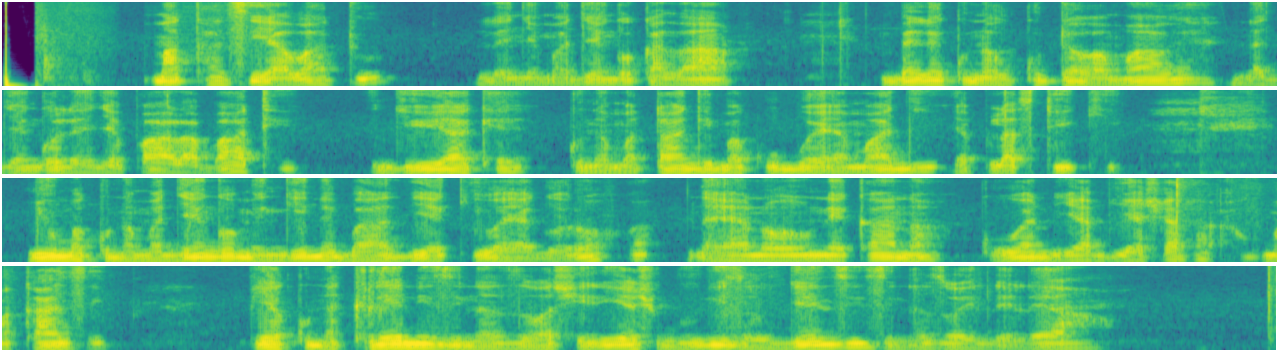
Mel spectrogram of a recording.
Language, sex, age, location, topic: Swahili, male, 18-24, Nairobi, government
